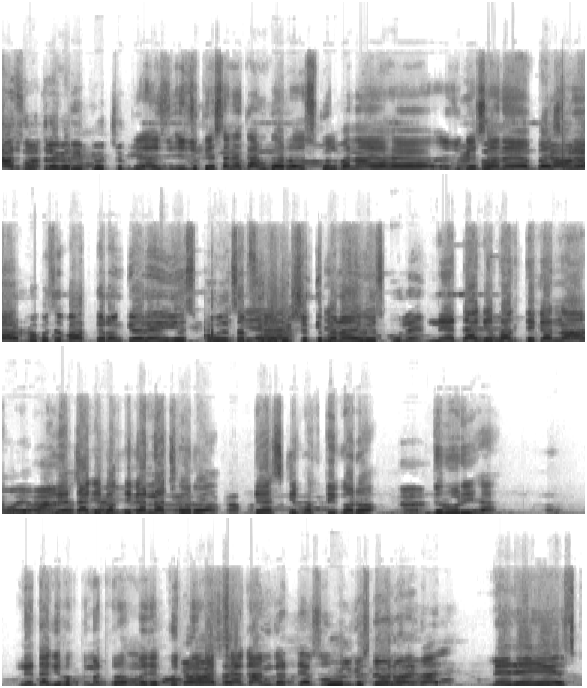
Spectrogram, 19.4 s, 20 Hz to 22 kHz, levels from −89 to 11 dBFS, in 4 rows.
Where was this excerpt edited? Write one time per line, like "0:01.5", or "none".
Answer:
none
